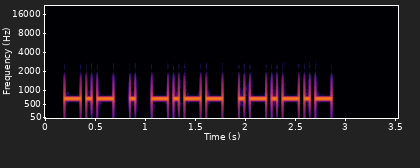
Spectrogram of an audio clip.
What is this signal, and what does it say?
Morse code, heard as a keyed tone, about 22 wpm, 700 Hz. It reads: KEY.
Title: Sentences from Top 600 Words 22wpm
